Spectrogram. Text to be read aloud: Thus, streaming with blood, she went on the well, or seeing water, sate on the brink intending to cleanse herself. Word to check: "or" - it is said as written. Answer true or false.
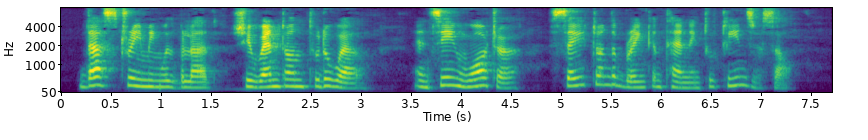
false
